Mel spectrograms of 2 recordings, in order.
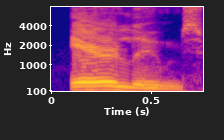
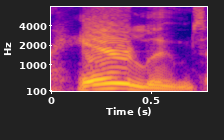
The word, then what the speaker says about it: heirlooms: It's heirlooms. That's the way we pronounce it here. Not hair looms.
